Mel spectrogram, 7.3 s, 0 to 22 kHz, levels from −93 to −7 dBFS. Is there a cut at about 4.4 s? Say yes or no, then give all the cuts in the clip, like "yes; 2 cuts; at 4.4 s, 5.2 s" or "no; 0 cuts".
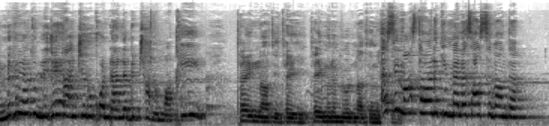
no; 1 cut; at 2.8 s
